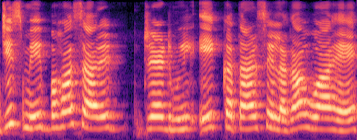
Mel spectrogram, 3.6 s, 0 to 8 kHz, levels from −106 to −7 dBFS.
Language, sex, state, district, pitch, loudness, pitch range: Hindi, female, Chhattisgarh, Bilaspur, 260 Hz, -15 LUFS, 245-275 Hz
